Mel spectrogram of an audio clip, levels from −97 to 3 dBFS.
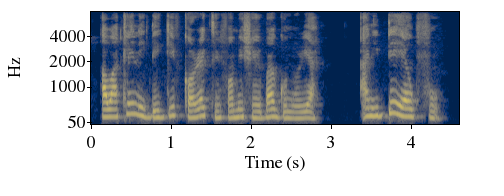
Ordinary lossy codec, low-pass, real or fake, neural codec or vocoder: none; none; real; none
